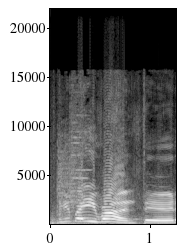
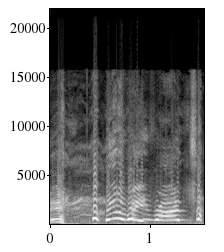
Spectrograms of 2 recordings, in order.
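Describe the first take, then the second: First: Amused outcry. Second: High, slow laughing repeat. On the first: Enemy running odd way. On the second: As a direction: crack up while saying it. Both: Real, not acted.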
